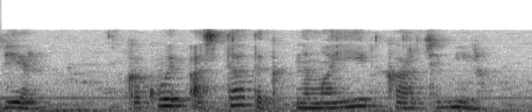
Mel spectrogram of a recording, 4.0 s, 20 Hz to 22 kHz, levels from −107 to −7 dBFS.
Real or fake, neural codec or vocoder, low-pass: real; none; 7.2 kHz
